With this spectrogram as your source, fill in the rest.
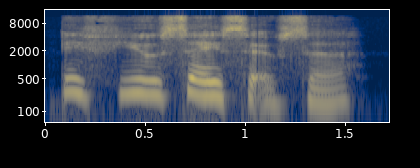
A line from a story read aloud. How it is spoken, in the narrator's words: she said weakly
